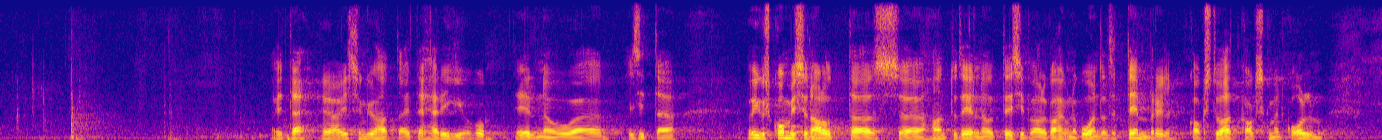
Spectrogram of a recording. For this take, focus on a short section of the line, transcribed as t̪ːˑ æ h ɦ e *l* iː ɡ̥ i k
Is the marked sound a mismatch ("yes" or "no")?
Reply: yes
